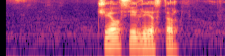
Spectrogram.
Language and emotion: Russian, neutral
